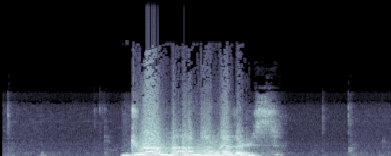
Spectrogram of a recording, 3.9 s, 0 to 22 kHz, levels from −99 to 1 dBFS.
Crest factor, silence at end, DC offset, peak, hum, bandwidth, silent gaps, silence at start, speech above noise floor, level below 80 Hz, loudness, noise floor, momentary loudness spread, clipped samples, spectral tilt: 10 dB; 1.1 s; under 0.1%; 0 dBFS; none; 15.5 kHz; none; 1.2 s; 45 dB; -46 dBFS; -7 LUFS; -52 dBFS; 17 LU; under 0.1%; -5.5 dB/octave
